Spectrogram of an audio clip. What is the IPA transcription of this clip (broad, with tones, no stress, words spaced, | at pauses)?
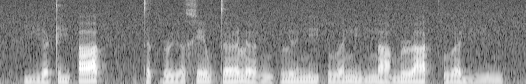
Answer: ji˨˩˦ə̯ʈi˧˥ ʔa˦˥t̚ | t̪ə˨˩k̚ɹɨ˨˩˨ə̯xe˧w t̪əː˧˥lə˨˩ŋ | lɨ˧ni˧ ʔu˨˩˦ə̯ni˨˩˦mna˨˩˦m ɹa˦˥k̚ʔu˧ə̯ji˨˩m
